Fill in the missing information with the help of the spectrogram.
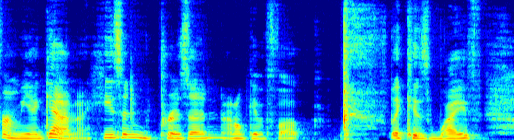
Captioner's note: laughs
